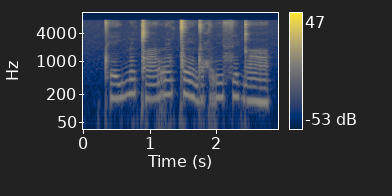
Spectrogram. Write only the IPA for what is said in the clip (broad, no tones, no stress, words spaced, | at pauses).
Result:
tʰejmẽ ǁã rɛ̃ǀẽdɵħri siɖã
